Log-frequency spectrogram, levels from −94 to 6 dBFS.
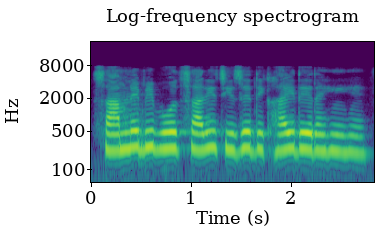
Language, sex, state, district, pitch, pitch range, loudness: Hindi, female, Madhya Pradesh, Bhopal, 235 Hz, 220-245 Hz, -12 LUFS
